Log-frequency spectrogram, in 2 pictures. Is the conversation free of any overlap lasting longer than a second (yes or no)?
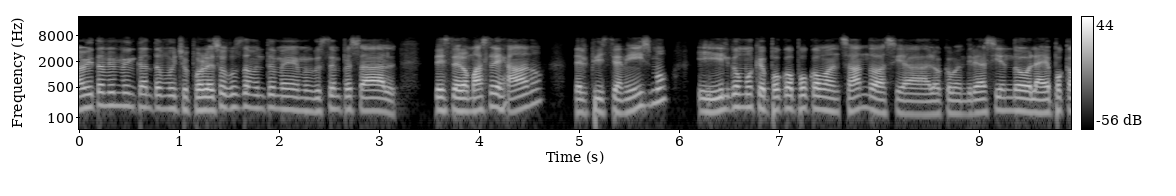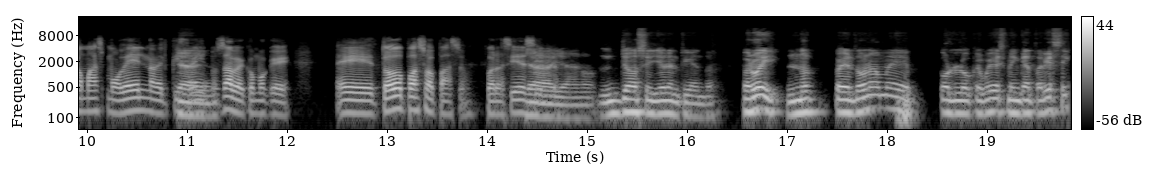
yes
